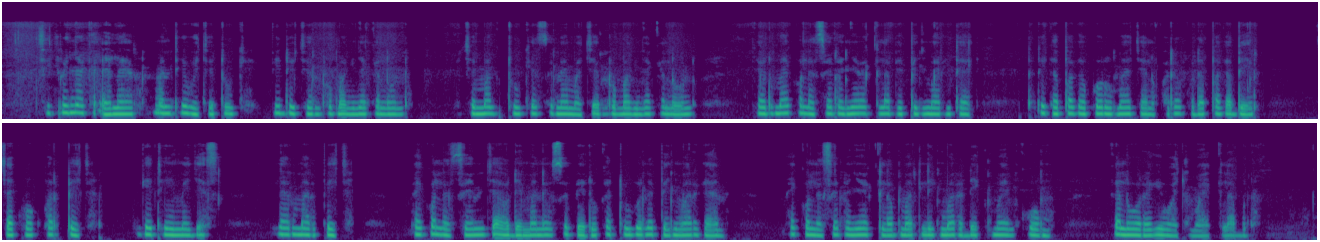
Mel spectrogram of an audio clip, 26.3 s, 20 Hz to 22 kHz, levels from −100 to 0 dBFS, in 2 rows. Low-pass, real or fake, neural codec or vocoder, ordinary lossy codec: 10.8 kHz; real; none; none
